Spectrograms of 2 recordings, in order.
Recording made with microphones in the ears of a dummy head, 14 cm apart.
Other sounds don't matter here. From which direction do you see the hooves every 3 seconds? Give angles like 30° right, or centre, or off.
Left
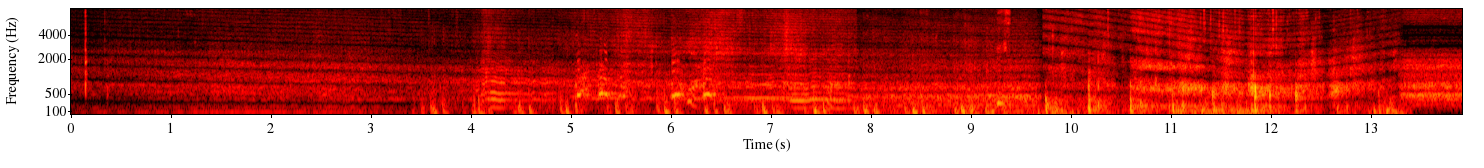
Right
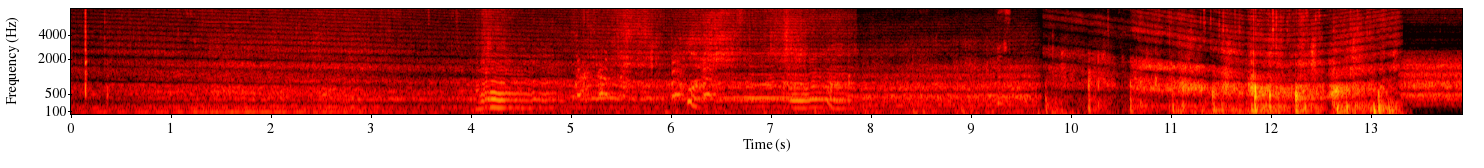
off, 60° left, 60° left, 30° left, 40° right.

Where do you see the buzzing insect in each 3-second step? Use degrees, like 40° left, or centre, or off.
40° right, 30° right, centre, 30° left, 30° left.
